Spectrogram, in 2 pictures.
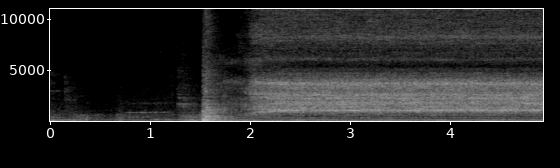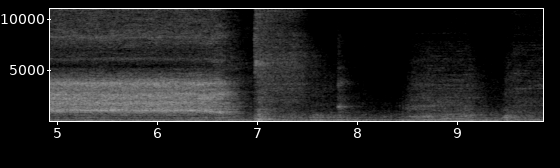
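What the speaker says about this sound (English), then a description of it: "So I'm going to run the program again at full speed, full rapids, so you can see how the machine performs." A Haas Mini Mill 2 CNC machine traversing at full rapids, a loud bright whirring whine that starts abruptly, holds steady for about five seconds, then cuts off, with quieter mechanical clunks before and after.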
